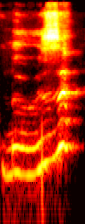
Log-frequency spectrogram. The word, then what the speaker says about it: lose: S sound okay so they sound alike but they don't sound the same the vowel sound is the same but the consonant sound at the end is different one is a voiced sound in lose and the other one is an unvoiced sound loose okay so the adjective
